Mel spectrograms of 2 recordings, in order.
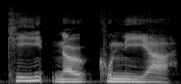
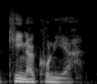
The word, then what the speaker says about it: Kinokuniya: Well, I've probably my Australian accent and slight Kiwi accent is butchering it, but it's Kinokuniya. So Kinokuniya.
